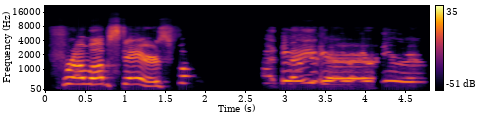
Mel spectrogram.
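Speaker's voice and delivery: booming arena announcer intro; stadium announcer. Acted. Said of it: "I'm working on my stadium voice".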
